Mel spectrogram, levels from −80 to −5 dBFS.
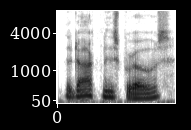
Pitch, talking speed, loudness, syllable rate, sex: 125 Hz, 150 wpm, -16 LUFS, 4.1 syllables/s, male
